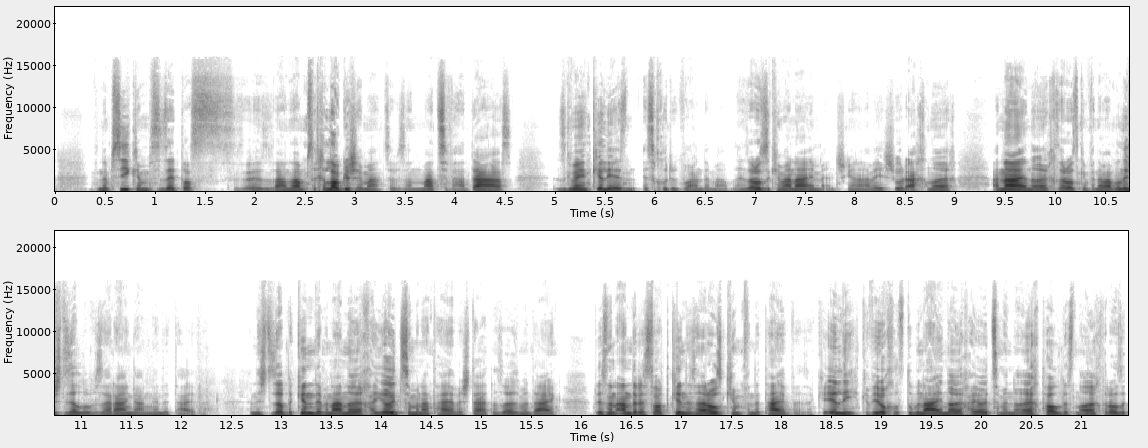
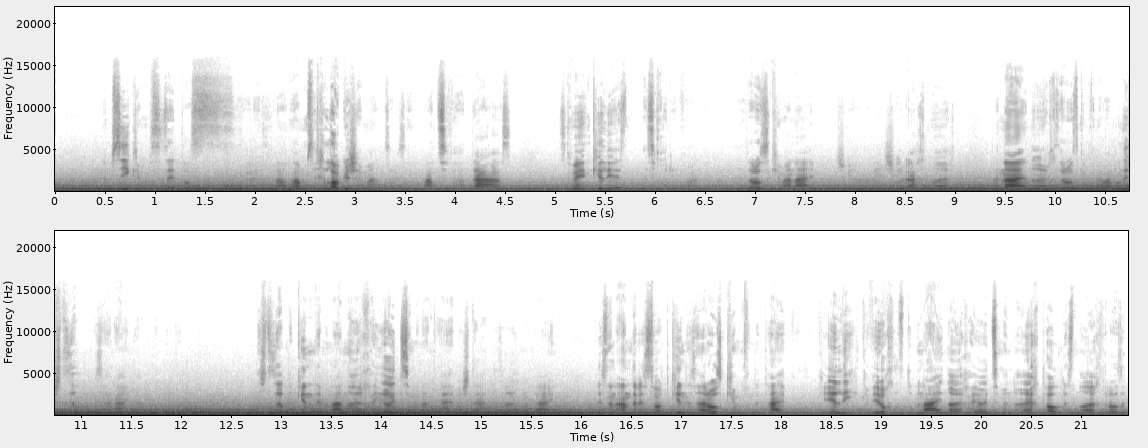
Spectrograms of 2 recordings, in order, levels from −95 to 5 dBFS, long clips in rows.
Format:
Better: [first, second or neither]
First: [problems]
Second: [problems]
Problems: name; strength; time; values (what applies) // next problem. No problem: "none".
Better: first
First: none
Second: wind noise on the microphone; heavy; 1 dB above the speech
